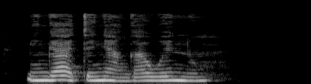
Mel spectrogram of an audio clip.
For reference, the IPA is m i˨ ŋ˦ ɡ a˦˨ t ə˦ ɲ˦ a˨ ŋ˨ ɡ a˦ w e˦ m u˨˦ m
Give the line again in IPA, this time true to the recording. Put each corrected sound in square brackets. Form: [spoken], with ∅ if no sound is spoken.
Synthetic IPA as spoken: m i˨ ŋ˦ ɡ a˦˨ t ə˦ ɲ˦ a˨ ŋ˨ ɡ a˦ w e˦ [n] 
